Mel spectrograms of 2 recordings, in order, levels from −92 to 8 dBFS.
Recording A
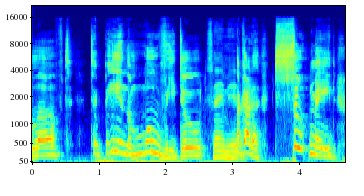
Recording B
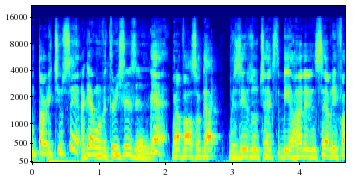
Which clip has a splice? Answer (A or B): B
